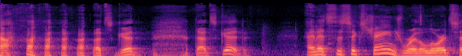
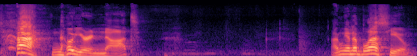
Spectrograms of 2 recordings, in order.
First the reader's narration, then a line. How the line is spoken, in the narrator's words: Her laugh is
